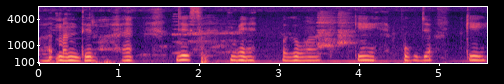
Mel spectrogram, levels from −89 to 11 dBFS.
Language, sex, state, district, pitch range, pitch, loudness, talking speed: Hindi, female, Punjab, Fazilka, 195-210 Hz, 200 Hz, -17 LUFS, 95 wpm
